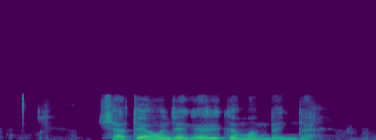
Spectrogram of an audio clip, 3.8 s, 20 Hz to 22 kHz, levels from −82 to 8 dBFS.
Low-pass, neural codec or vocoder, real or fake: 7.2 kHz; codec, 44.1 kHz, 2.6 kbps, SNAC; fake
